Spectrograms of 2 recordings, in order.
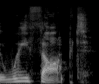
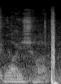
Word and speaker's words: Weishaupt: You're referring to the guy where if you were to read it phonetically, it'd be Weithaupt, correct? Weishaupt? Adam Weithaupt. Yeah, it's Weishaupt.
